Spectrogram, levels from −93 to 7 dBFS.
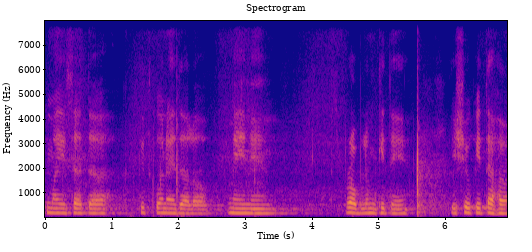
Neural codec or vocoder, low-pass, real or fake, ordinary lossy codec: none; none; real; none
